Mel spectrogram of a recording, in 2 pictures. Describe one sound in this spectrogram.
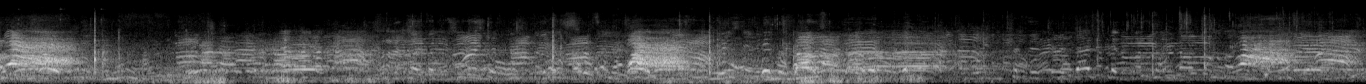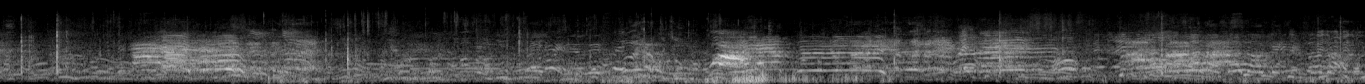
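Young women shout and call out loudly across an open field.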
